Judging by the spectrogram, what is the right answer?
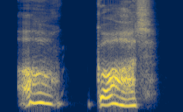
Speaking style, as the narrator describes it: Harry said, his voice so thick with need that he hardly recognized it

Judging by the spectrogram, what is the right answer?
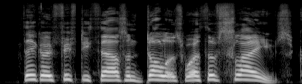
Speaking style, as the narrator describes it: cried Kisman

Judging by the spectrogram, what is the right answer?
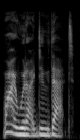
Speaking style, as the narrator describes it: General snarled

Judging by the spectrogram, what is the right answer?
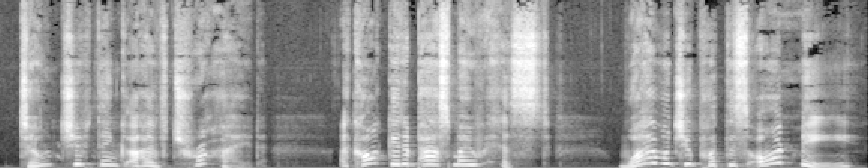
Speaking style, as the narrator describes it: she shrieked

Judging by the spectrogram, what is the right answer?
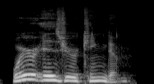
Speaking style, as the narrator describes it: The man in rags spoke calmly

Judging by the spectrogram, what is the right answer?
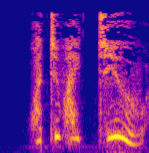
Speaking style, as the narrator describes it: I whisper in agony to Yestrel

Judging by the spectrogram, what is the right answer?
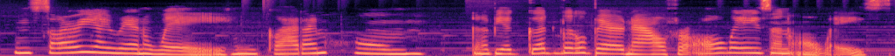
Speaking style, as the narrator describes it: Little Bear … said sleepily

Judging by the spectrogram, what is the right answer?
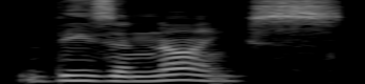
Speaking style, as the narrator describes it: he murmurs

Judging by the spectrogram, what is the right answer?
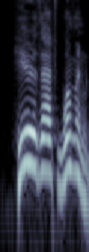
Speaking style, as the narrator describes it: cried the vehement youth to the regent

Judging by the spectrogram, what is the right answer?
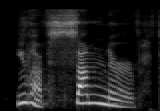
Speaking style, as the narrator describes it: Thorn snapped

